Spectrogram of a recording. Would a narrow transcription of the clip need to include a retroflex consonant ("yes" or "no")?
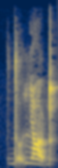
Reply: yes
